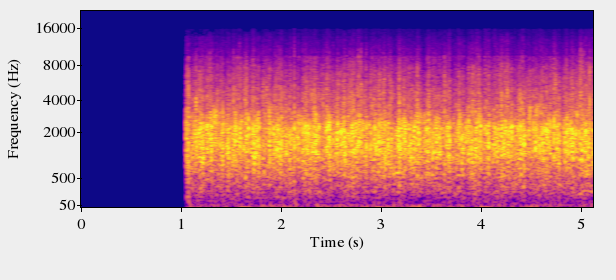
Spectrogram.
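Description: A large audience applauds loudly.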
